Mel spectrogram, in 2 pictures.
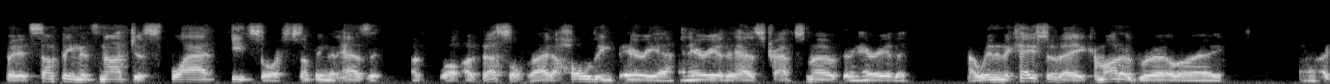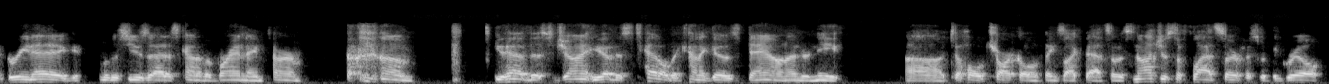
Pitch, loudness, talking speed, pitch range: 105 Hz, -13 LUFS, 200 wpm, 95-120 Hz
